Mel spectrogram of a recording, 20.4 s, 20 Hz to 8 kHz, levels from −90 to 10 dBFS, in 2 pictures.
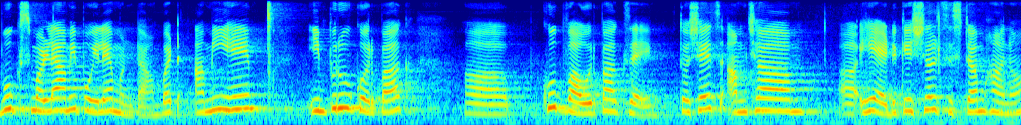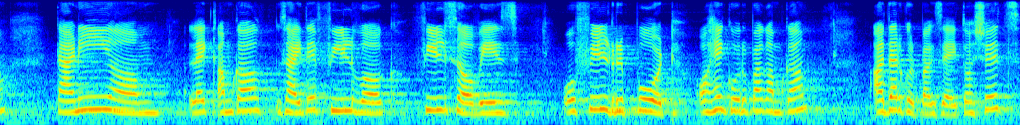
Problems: background sounds at intervals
